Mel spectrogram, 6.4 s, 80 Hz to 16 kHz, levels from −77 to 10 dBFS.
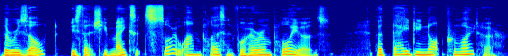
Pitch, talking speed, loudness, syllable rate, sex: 165 Hz, 170 wpm, -17 LUFS, 4.6 syllables/s, male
